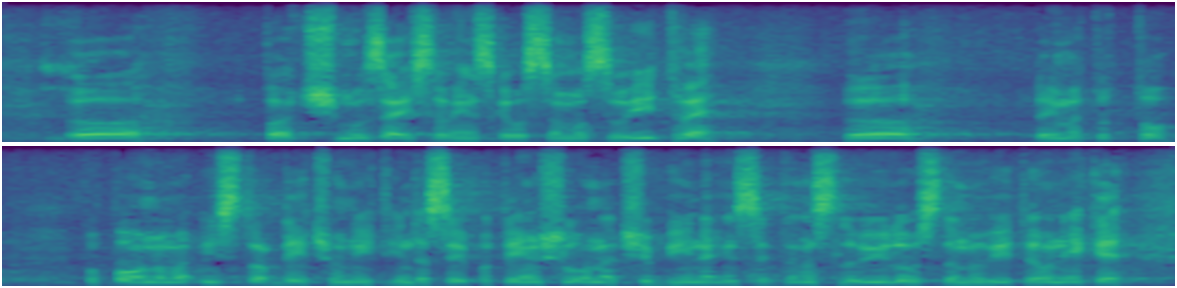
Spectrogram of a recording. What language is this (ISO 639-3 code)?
slv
